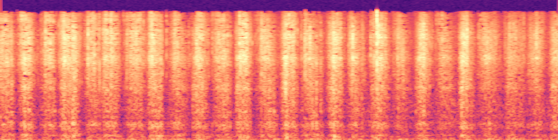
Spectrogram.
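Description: Fingertips and nails of both hands scratch and rub the fibers on the sides of a purple synthetic fiber wig resting on a head form. Bright, scratchy rustling strokes repeat at an uneven pace of about two per second over a steady low rumble, with each stroke dying away quickly.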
